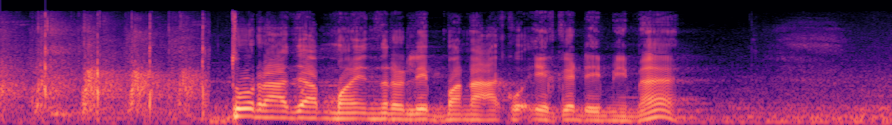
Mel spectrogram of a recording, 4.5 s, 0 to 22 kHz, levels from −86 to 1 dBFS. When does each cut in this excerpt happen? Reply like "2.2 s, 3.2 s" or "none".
1.0 s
